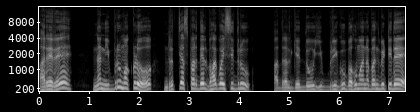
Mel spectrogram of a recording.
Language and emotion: Kannada, surprised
